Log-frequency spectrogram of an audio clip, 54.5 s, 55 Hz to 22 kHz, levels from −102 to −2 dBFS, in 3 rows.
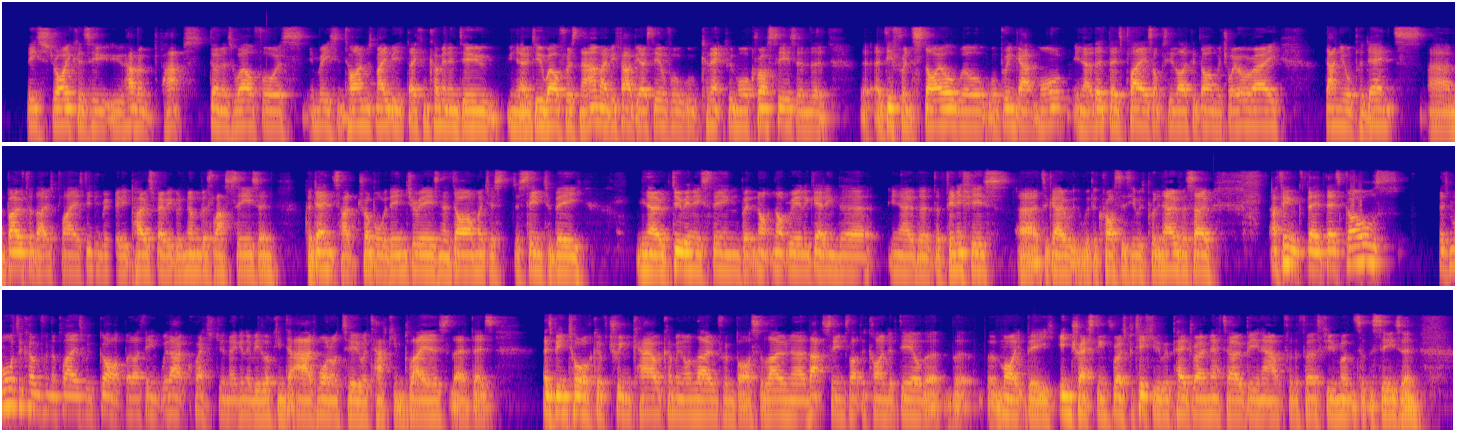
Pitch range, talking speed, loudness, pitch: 105-115 Hz, 200 wpm, -25 LUFS, 105 Hz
